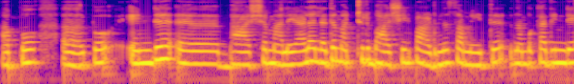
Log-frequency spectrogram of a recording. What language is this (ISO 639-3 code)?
mal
